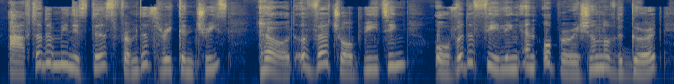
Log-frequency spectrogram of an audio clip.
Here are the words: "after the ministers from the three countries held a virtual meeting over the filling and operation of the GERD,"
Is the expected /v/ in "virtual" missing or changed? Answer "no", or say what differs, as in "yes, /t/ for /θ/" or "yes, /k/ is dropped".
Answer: no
